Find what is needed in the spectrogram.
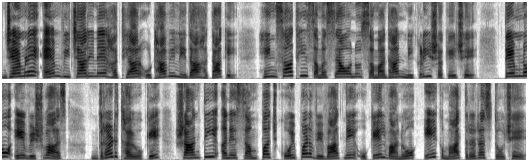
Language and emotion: Gujarati, neutral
